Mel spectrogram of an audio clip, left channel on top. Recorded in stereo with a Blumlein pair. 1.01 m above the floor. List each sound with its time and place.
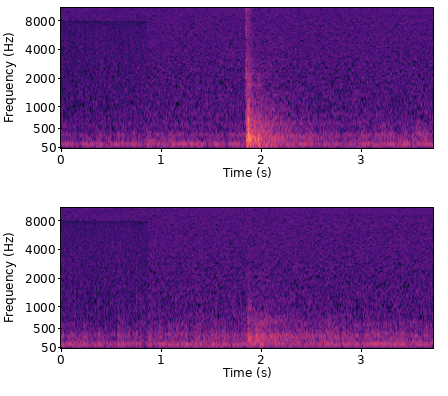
1.9 s a squeak: 50° left, 0.5 m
